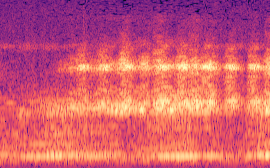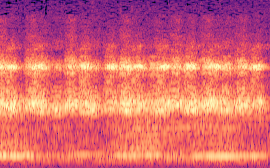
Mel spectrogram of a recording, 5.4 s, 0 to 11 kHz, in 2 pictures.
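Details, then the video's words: On Koh Chang on 10 June 2013, after rain, a dense chorus of frogs calls together, a steady rattling, buzzy din with a pulsing rhythm, loud enough to keep someone awake. "Frog sound in koh chang"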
